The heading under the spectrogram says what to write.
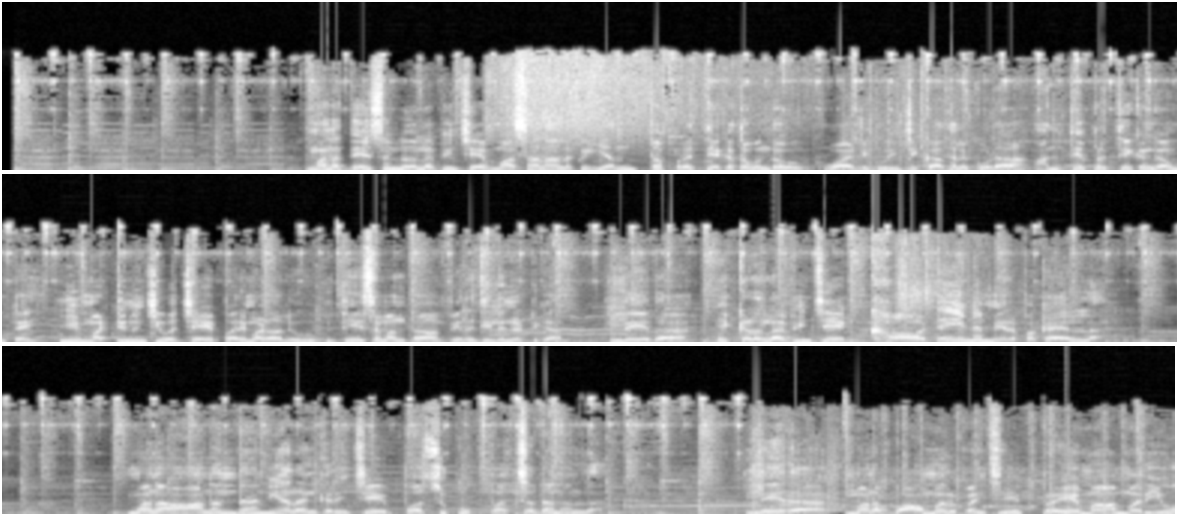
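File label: Telugu, male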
